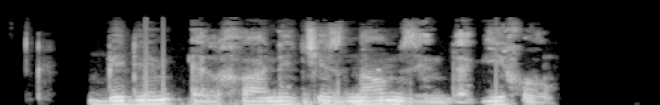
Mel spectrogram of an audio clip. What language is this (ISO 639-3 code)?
haz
